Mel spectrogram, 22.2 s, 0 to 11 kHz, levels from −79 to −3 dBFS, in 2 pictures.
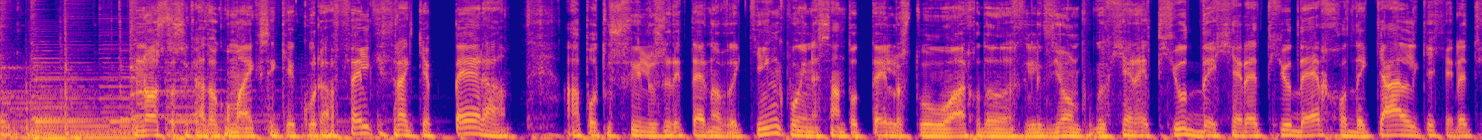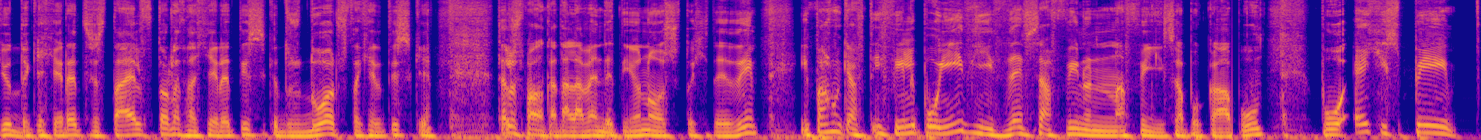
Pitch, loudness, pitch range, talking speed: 105 Hz, -17 LUFS, 95-125 Hz, 190 wpm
